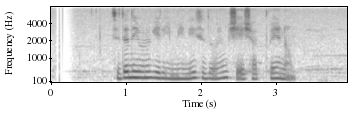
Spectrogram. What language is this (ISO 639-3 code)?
sin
